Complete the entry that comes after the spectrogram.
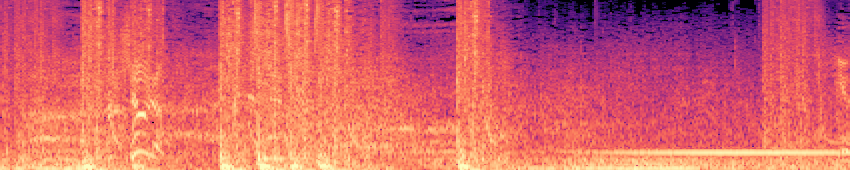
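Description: Bursts of rapid gunfire in the video game Mass Effect Legendary Edition, several loud volleys of shots with thuds and mechanical clatter, a sustained hum between them, no speech.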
